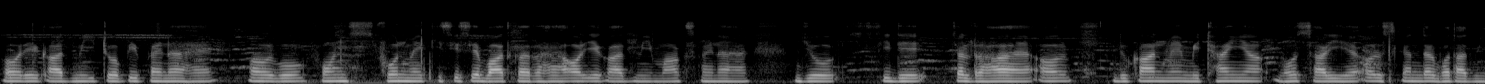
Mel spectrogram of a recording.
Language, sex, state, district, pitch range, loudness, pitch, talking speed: Hindi, male, Bihar, Kishanganj, 140-150 Hz, -29 LUFS, 145 Hz, 175 wpm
